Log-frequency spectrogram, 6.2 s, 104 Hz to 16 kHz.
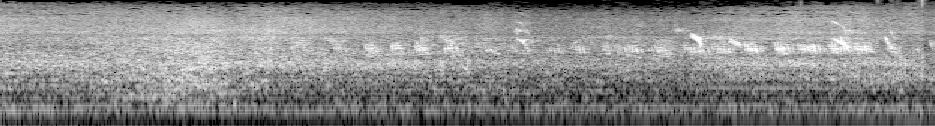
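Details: Male purple martin at a colony in Atascadero, 4 May 2021: a run of short, rapid gurgling and chirping notes, several per second, over a steady low hum of traffic.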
